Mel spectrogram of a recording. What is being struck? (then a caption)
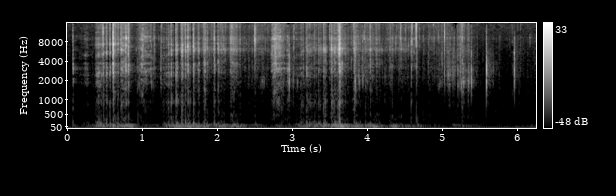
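Bar soap carved with a metal blade. A metal cutter blade scrapes and carves flakes off a dry, hand-size, cream-white bar of soap with a pink rim, held in one hand. Crisp, crunchy scraping and tearing sounds come in uneven bursts with sharp cracks, bright on top over a low rumble.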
